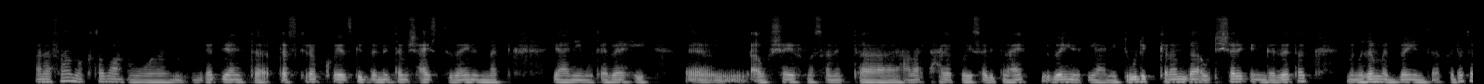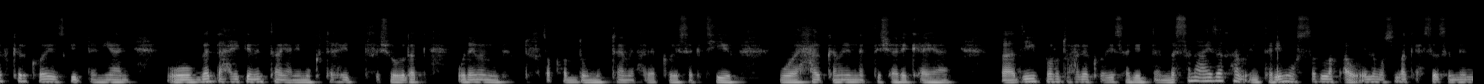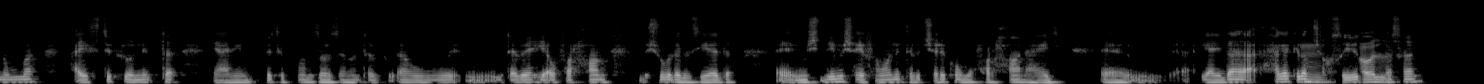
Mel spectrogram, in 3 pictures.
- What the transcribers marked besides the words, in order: none
- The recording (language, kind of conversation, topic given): Arabic, advice, عرض الإنجازات بدون تباهٍ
